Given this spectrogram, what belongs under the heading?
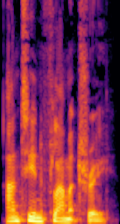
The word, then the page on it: anti inflammatory: British English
